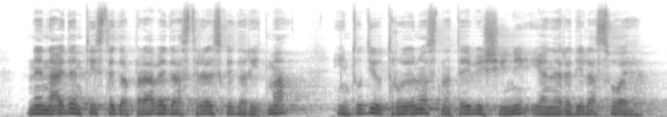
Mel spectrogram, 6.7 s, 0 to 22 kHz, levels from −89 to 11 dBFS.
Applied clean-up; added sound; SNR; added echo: none; none; none; none.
